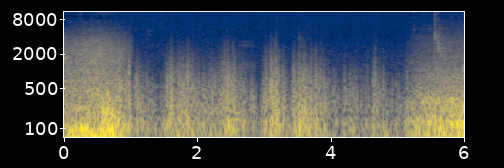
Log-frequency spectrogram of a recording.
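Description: Street noise with wind on the microphone, falling away after about a second to a quieter gusting hiss; near the end a steady low rumble of a car driving, heard from inside the cabin.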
